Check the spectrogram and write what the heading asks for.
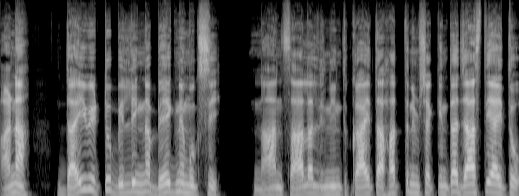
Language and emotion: Kannada, angry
